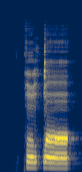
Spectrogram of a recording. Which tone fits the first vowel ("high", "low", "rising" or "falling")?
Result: low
